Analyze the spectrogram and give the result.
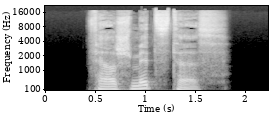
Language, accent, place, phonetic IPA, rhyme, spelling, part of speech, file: German, Germany, Berlin, [fɛɐ̯ˈʃmɪt͡stəs], -ɪt͡stəs, verschmitztes, adjective, De-verschmitztes.ogg
- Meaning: strong/mixed nominative/accusative neuter singular of verschmitzt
